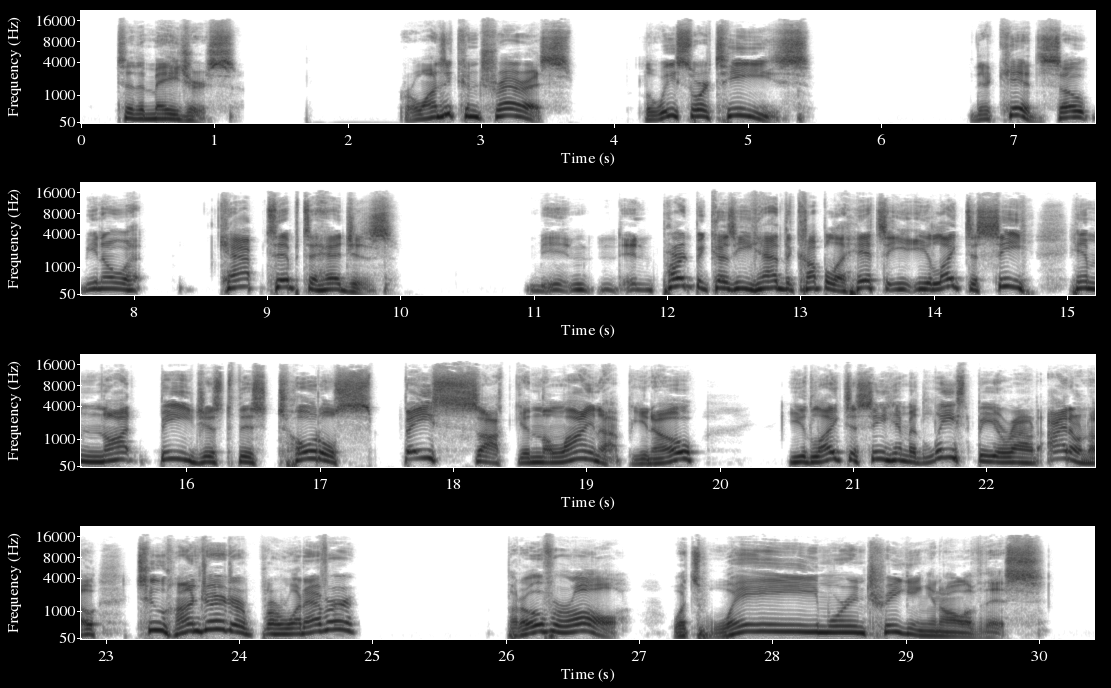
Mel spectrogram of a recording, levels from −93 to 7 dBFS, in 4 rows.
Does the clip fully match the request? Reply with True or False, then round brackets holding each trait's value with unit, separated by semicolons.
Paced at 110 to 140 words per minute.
True (135 wpm)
